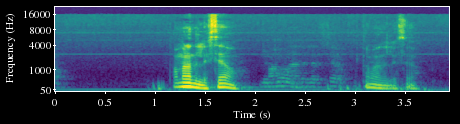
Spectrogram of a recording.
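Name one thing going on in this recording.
A young man speaks louder into a microphone, with animation.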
